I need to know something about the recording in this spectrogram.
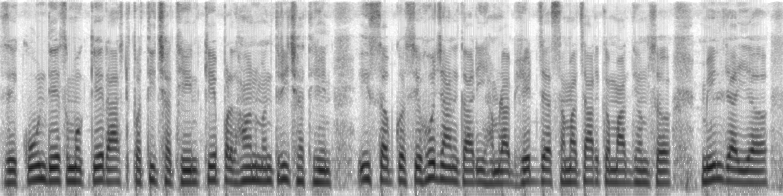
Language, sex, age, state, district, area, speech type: Maithili, male, 18-30, Bihar, Darbhanga, rural, spontaneous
